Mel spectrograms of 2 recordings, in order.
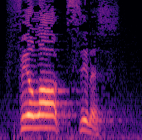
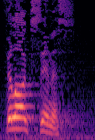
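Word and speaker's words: Philoxenos (φιλόξενος): It's P-H-I-L-O-Z-E-N-O-S. I wouldn't try to pronounce it then, but I'm going to try today. Philoxenos. Philoxenos. And remember, we talked about the P-H-I-L-O. It sounds a lot like Philadelphia, right? The city of brotherly love.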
